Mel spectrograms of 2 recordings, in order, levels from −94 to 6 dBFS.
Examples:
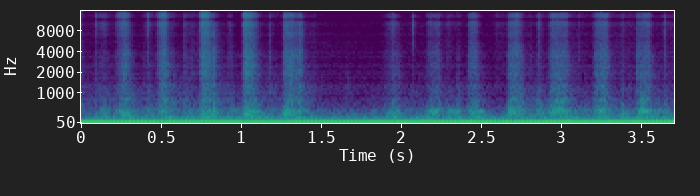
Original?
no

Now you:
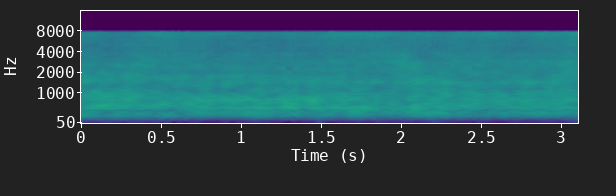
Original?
no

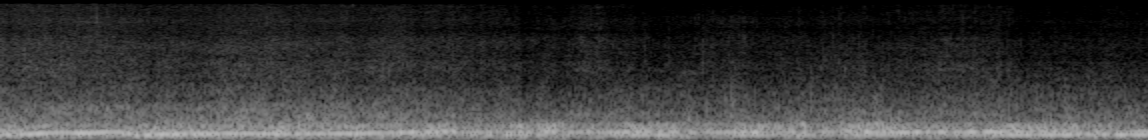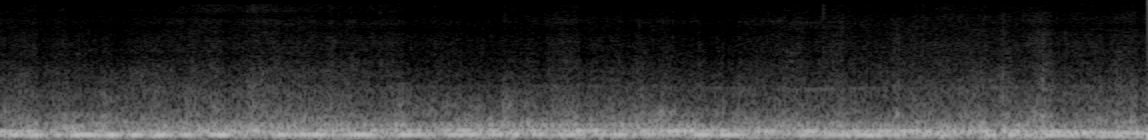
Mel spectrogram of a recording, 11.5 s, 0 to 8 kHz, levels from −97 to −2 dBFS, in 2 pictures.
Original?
yes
